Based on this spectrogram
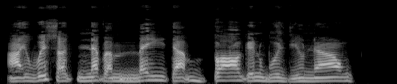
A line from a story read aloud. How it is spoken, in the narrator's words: Calcifer, cowering at the back of the grate, muttered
